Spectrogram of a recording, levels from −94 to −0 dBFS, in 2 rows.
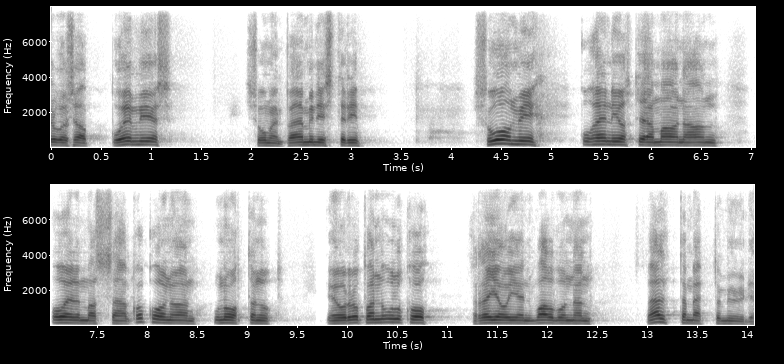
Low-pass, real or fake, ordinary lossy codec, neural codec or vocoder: none; fake; none; codec, 16 kHz, 2 kbps, FunCodec, trained on Chinese and English, 25 frames a second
